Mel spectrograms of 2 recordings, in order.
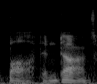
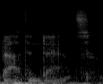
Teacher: American English preserves that earlier vowel, the A, in words like bath and dance.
